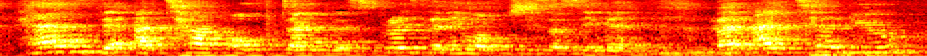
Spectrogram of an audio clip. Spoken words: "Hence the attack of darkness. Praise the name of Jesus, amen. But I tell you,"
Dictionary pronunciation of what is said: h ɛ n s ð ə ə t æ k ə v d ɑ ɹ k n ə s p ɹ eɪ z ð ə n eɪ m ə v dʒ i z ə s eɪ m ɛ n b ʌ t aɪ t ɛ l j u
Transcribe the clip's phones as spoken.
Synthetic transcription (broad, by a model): h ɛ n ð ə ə t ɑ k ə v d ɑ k l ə s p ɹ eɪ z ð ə n eɪ m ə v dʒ i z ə s eɪ m ɛ n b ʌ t aɪ t ɛ l j u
